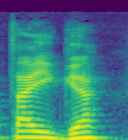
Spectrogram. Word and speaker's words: Taiga: Fabricant de motoneige et de moto marine électrique moteur Taiga. Je sais pas si c'est comme ça qu'on le prononce. Je pense que oui. T-A-I-G-A. – Oui, euh, on dit ça comme ça.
